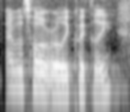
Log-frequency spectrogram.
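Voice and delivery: ordinary talk, nothing marked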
